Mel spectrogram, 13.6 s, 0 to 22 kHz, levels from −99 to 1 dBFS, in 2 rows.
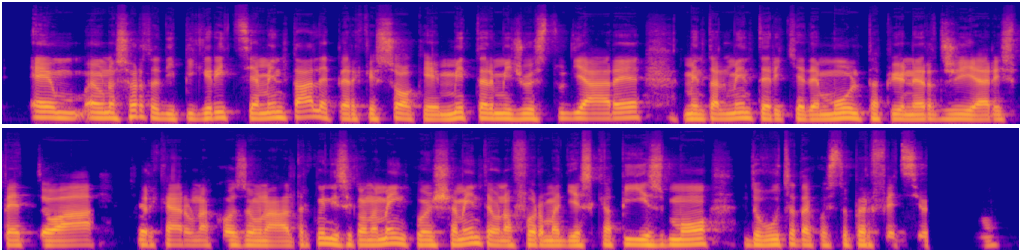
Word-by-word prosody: è 155 -2 +3
una 140 0 +1
sorta 165 +1 -1
di 120 -2 -3
pigrizia 135 +2 -1
mentale 150 +2 +1
perché 125 0 -2
so 120 0 0
che 115 -2 0
mettermi 130 +1 +2
giù 125 +1 -2
e - - +2
studiare 130 +3 0 0.2
mentalmente 120 +2 +1
richiede 115 -1 -1
molta 125 +1 +2
più 120 0 -1
energia 115 -1 +2
rispetto 110 +1 0
a 115 +2 +2 0.3
cercare 120 -1 -2
una 115 -1 -5
cosa 115 0 -1
e - - +2
un'altra. 105 +1 -1
Quindi 145 -2 +1
secondo 120 -1 0
me 140 +3 +3
inconsciamente 130 +1 +1
è - - +3
una 110 -1 0
forma 115 0 +1
di 110 0 -1
escapismo 125 +3 +1 0.2
dovuta 125 +2 0
da 115 - 0
questo 115 -2 -4
perfezionismo. 105 +2 -5
120 Hz, 170 wpm, -23 LUFS, 115-135 Hz, 0.3 s, è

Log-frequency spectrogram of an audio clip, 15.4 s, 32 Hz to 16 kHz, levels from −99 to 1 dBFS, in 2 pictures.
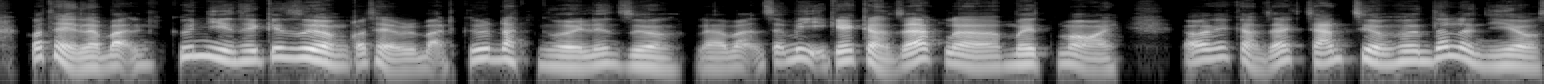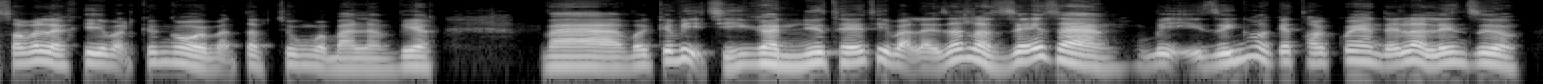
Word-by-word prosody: Có - - 0
thể - - +3
là 120 +2 +2
bạn 120 - +1
cứ 245 - -4
nhìn 240 -7 +2
thấy 190 +1 0
cái 235 +4 0
giường, 195 -11 +7
có 145 - -2
thể - - 0
là 100 +1 -4
bạn 115 - -4
cứ 210 +3 +1
đặt 210 -4 0
người 125 -3 +1
lên 145 +4 -3
giường 125 -5 -1
là 110 -1 -5
bạn 125 - -5
sẽ 165 - -4
bị 215 +5 -2
cái 185 - +5
cảm 195 - +2
giác 215 -5 +6
là 125 -5 +2
mệt 145 +3 +1
mỏi, 105 -9 0 0.3
có 195 - +1
cái 230 - -3
cảm - - -2
giác 185 - 0
chán 165 +2 +2
chường 170 -8 +2
hơn 180 0 -1
rất 240 - +2
là 225 - +2
nhiều 135 -4 -1
so 155 +6 -4
với 180 +2 +1
là 145 - +2
khi 160 -2 0
bạn 140 - -5
cứ 170 - -7
ngồi 165 -7 0
bạn 110 - -9
tập 140 - -5
trung 145 -2 -7
vào 120 - -4
bàn 110 0 -3
làm 110 -1 -7
việc. 125 0 -2 0.5
Và 125 -1 +2
với 130 +3 -4
cái 185 - -2
vị 210 - -2
trí 120 +5 -7
gần 150 -4 +2
như 160 +4 +2
thế 165 0 +3
thì - - -1
bạn - - -1
lại 115 - -3
rất 200 +4 0
là 195 -6 +3
dễ 175 - +2
dàng 150 - +3 0.2
bị 150 -4 -5
dính 160 - -1
vào 230 -6 -3
cái 175 +1 -4
thói 160 0 -4
quen 185 -3 -1
đấy 145 +1 -1
là 190 +1 +4
lên 160 +5 0
giường. 155 -5 0
150 Hz, 300 wpm, -22 LUFS, 125-185 Hz, 0.5 s, giường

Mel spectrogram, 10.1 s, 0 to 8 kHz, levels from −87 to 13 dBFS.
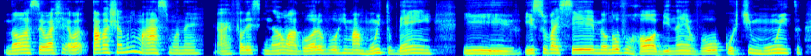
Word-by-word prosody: Nossa, 180 +3 +1
eu 165 - +4
acho 170 +2 +1
eu 170 -1 +1
estava 185 +2 +4
achando 205 +2 -1
um 260 - -3
máximo, 180 -5 +2
né. 170 0 -7 0.2
Aí, 145 +2 -4
falei 160 +2 -1
assim: 165 -2 -10
"Não, 160 +2 0
agora 150 +3 +2
eu - - +1
vou 170 +1 -4
rimar 175 -1 0
muito 165 +4 -3
bem, 170 +3 -3 0.4
e 150 -3 0
isso 175 +3 -1
vai 180 0 +2
ser 180 0 +4
meu 175 0 -1
novo 185 +1 0
hobby, 140 -2 +3
né, 155 +2 -2
eu 145 - -6
vou 150 +4 -1
curtir 155 +2 -5
muito". 185 +3 -3
170 Hz, 185 wpm, -23 LUFS, 155-180 Hz, 0.4 s, eu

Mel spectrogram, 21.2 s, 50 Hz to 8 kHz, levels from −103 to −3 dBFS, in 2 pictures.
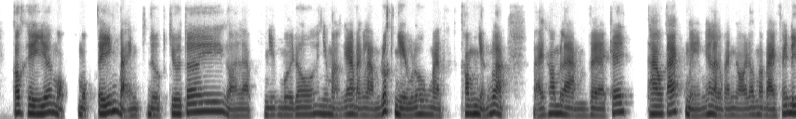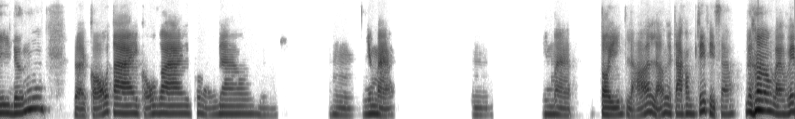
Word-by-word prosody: Có 160 - +4
khi 150 -2 +3
á, 165 - +3
một 155 - -2
một 115 -3 -5
tiếng 170 +6 +4
bạn 110 -1 -1
được 120 -3 -3
chưa 140 -1 +1
tới, 180 +4 +1
gọi 110 0 -4
là, 115 0 -5 0.2
nh 120 0 -6
10 120 -1 -3
đô 130 +1 -2
á, 145 - -4
nhưng 140 -1 -2
mà 125 - -2
thật - - -13
ra 140 +1 +2
bạn 120 0 -3
làm 115 +1 -3
rất 185 +2 +2
nhiều 120 -4 +2
luôn. 135 0 -3
Mà 115 -2 -2 0.3
không 145 -1 +2
những 125 +4 -1
là 160 - +1 0.3
bạn 115 +3 -3
không 150 0 +1
làm 120 -4 -1
về 115 -1 0
cái 170 +2 +1 0.3
thao 140 0 +2
tác 165 +1 +2
miệng 115 -1 -3
hay 145 - 0
là 120 -3 0
bạn 115 +1 -5
ngồi 115 -1 -3
đâu. 125 +1 -3
Mà 125 -1 -4
bạn 110 0 +1
phải 150 - 0
đi 155 0 +3
đứng 195 +11 +2 0.4
rồi 115 -2 -2
cổ 125 +8 0
tay, 150 -2 +4
cổ 130 +5 -4
vai 145 -1 +3 0.2
của 155 -2 -8
bạn 125 0 -10
đau, 140 0 -3
ừm. 120 -1 -18 0.7
Hừm, 120 -3 -9
nhưng 140 +1 -1
mà 120 -1 0 1.0
Ừm. 125 -1 -13 0.7
Nhưng 135 0 -6
mà 125 -3 -3 0.4
tuỳ, 125 0 +2
lỡ 120 +7 -1
lỡ 155 - 0
người 155 - -1
ta 140 -1 +1
hông 150 0 -2
tip 185 +4 +3
thì 135 - +1
sao, 135 +2 -6
đúng 170 -2 +5
hông? 200 -2 +9
Bạn 135 -1 +1
phải 170 - +4
135 Hz, 210 wpm, -23 LUFS, 120-150 Hz, 1.0 s, hông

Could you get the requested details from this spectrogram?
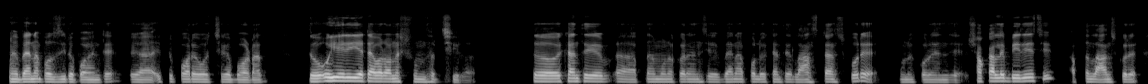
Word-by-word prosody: এ - - +4
Benapole 125 0 +3
zero 120 0 0
পয়েন্টে। 110 +2 -2 0.3
আ - - -2
একটু 130 +2 -9
পরে 120 -1 +1
হচ্ছে 115 +1 -7
গ্যা 115 - -2
বর্ডার। 105 -1 -2 0.5
তো - - +4
ওই 165 - +10
এরিয়াটা 160 -1 +7
আবার 140 0 +5
অনেক 135 0 -1
সুন্দর 125 -1 -4
ছিল। - - -10 0.7
তো - - +2 0.2
এখান 145 0 +2
থেকে 140 -2 +3 0.2
আ - - -3
আপনারা 120 +2 -7
মনে 120 0 -4
করেন 120 -1 -3
যে - - -4
বেনাপোল 125 +1 -4
ওইখান 120 0 -6
থেকে 120 -2 -6
লাঞ্চ-টাঞ্চ 115 +2 -3
করে, 155 +3 0 0.3
মনে 110 0 -6
করেন 110 -1 -6
যে 105 - -9 0.2
সকালে 150 +2 +3
বেরিয়েছি। 150 -1 +2 0.3
আপনার 130 - -6
লাঞ্চ 115 +1 0
করে 115 -1 -1
125 Hz, 200 wpm, -24 LUFS, 115-140 Hz, 0.7 s, ওই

